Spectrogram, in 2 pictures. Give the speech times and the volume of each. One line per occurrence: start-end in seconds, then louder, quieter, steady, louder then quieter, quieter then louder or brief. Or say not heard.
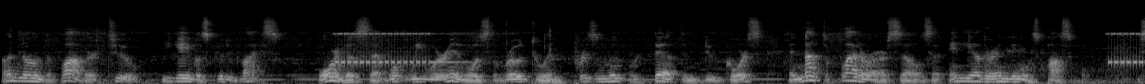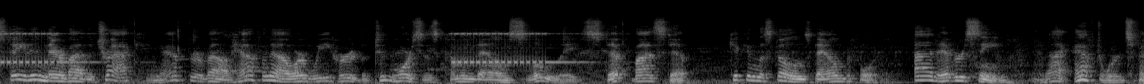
0.0-22.8 steady.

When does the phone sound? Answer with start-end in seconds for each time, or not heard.
3.3-5.7, 11.1-13.3, 15.9-17.9.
